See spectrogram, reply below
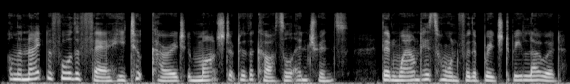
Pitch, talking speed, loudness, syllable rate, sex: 195 Hz, 275 wpm, -16 LUFS, 7.2 syllables/s, female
